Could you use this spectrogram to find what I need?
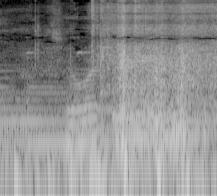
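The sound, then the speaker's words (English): A short vocal sound gives way to a loud splash as a man jumps backwards into his cold swimming pool, followed by a second of churning, sloshing water. “he just jumps backwards into his pool”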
